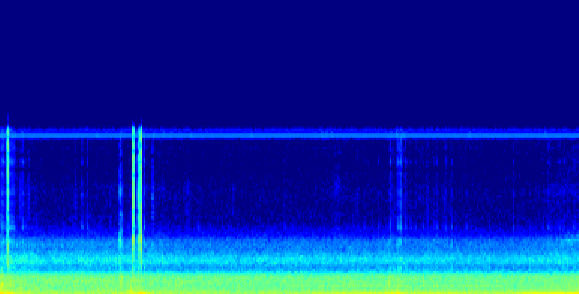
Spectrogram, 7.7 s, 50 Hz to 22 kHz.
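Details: After installing a 2J front-mount intercooler, a trumpet-like honking appears at full throttle once boost exceeds about 8 psi; low steady horn-like hum rising over road noise on acceleration, possible boost leak; dash cam audio.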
